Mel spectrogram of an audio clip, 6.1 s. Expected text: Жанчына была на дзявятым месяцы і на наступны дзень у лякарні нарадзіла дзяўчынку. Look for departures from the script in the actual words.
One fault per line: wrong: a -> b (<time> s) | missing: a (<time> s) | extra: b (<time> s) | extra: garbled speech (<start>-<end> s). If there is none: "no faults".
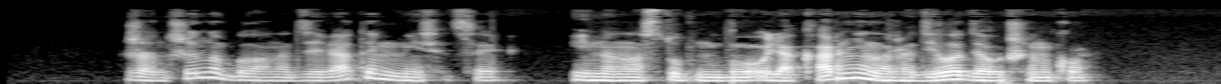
missing: дзень (3.6 s)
